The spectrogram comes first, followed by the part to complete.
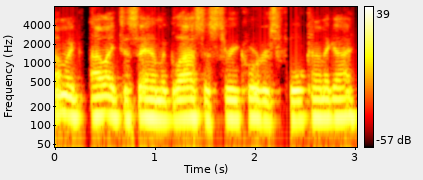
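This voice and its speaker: Speaking at a moderate pace, a man with an American accent has a fairly high pitch and a dark, mellow tone. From US Midwest, small-town Ohio. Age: 60s. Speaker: healthcare executive and former Marine. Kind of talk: interview. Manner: halting, with many repeated words.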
